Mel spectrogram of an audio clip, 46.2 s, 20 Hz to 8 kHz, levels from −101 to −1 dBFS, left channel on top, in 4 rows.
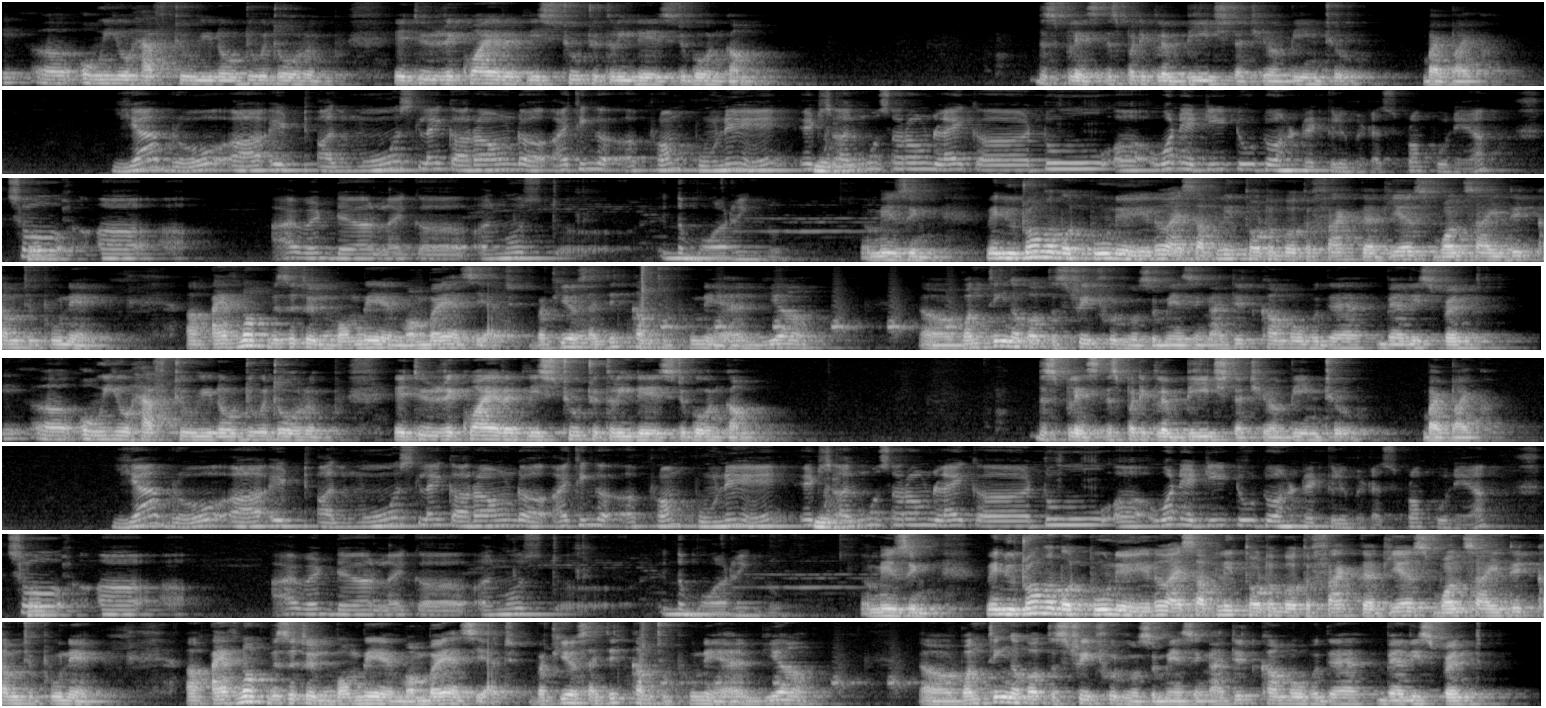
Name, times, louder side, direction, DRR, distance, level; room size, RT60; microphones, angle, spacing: voice 1, 0.0-2.5 2.9-5.7 7.7-10.2 10.7-11.2 17.6-17.9 23.3-23.5 29.6-35.5 36.1-40.8 41.6-45.8, right 2 dB, 75° right, 1.6 m, -26 dB
voice 2, 12.4-24.5 25.1-27.7 28.0-29.5, equal, 5° right, 1.2 m, -36 dB
sound 1, 37.1-37.4 37.7-38.0 38.4-38.7 39.0-40.2 40.5-40.6 40.9-41.5 41.8-41.9, left 3 dB, 20° left, 1.5 m, -42 dB
25.5 x 14.0 x 7.3 m
head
